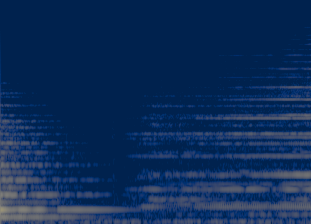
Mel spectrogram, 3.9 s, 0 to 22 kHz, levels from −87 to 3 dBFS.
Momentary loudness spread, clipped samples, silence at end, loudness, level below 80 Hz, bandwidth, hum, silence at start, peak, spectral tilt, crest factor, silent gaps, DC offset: 16 LU; under 0.1%; 0 s; -51 LUFS; -70 dBFS; 15 kHz; none; 0 s; -26 dBFS; -6 dB/octave; 22 dB; none; under 0.1%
